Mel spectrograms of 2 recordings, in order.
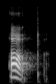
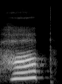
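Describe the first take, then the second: First: The word starts with a sharp glottal catch. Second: The word starts with a breathy h sound. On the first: The speaker calls it right. "you go up. And that that glottal stop" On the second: The speaker calls it wrong. "You don't go up or hop"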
